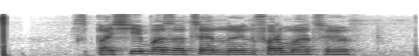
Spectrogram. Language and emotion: Russian, neutral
